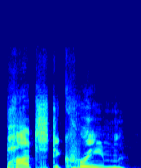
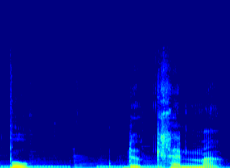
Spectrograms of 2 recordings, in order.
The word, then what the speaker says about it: pot de crème: French in France, it is said as peau de crème. Peau has a silent T. Peau de crème. – Pot de crème. You know, that sounds really good. – And pot is P-O-T-S, so the French just decided S's don't matter because they couldn't say them what? – I don't know.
